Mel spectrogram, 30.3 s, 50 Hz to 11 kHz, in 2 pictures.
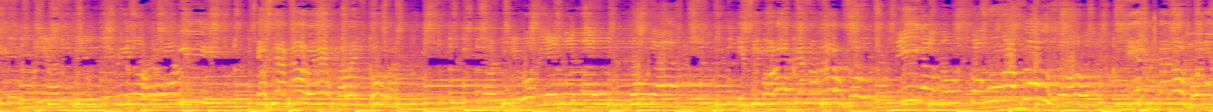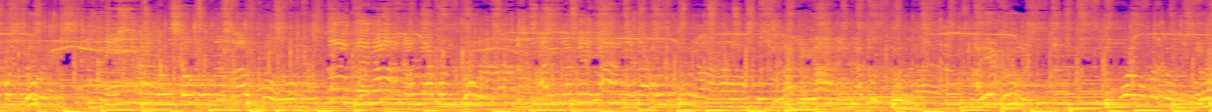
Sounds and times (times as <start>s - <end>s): Singing: 12.5s - 28.0s, 28.9s - 30.3s.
